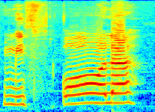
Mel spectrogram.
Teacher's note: জবরের বাম পাশে খালি আলিফ মাদের হরফ এসেছে আমরা এক আলিফ টান দিয়ে পড়ব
